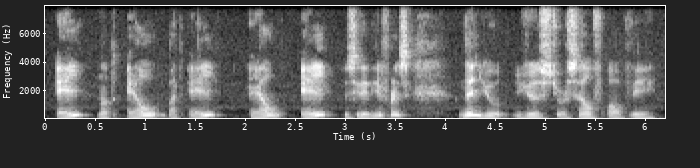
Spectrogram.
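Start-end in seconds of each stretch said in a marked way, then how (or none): 0.1-2.8 L said soft, palatalized like "ly"; soft Russian L. Shown as a demonstration. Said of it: "If you wanna make it sound soft".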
